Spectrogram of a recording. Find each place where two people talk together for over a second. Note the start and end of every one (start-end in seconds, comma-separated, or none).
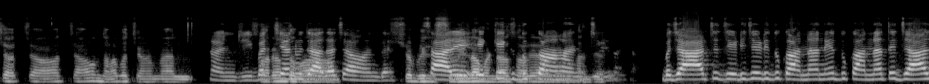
4.0-6.0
